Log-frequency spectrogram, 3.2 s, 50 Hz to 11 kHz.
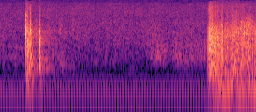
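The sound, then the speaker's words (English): An M40A1 106mm recoilless rifle fires. There are two heavy blasts over a steady low hum: a sharp first boom with a quick second crack just after it, then a later, longer roaring blast at the end. “The M40A1 106mm recoilless rifle.”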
